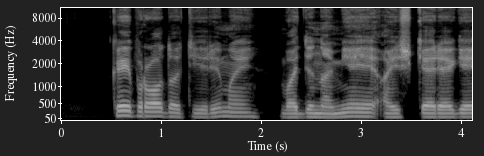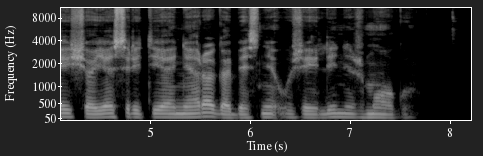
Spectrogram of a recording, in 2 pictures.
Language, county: Lithuanian, Šiauliai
